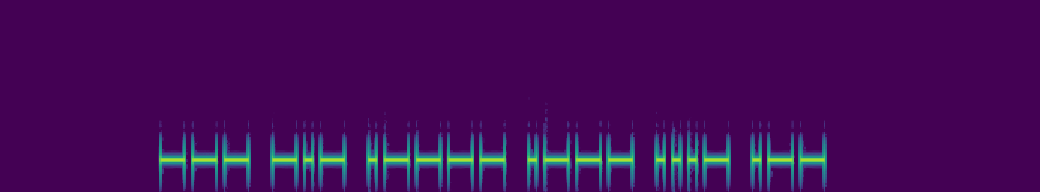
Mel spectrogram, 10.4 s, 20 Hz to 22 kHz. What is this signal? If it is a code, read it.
Morse code, heard as a keyed tone, about 15 wpm, 700 Hz. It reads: OK1JVW
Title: DXCC-100 Call Signs - 6 Characters - 15wpm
